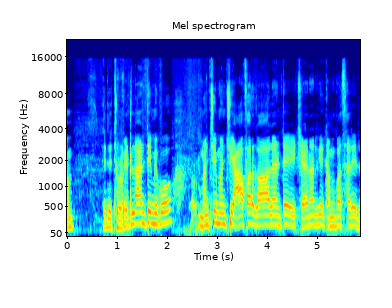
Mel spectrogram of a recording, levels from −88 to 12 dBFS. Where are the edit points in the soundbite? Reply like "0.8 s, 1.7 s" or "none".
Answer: 1.1 s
